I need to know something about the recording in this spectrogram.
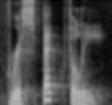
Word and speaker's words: respectfully: respectfully and successfully here we have two syllables before f l l y if you have two syllables and the stress is on the second syllable then PR pronounce the U respect see the stress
